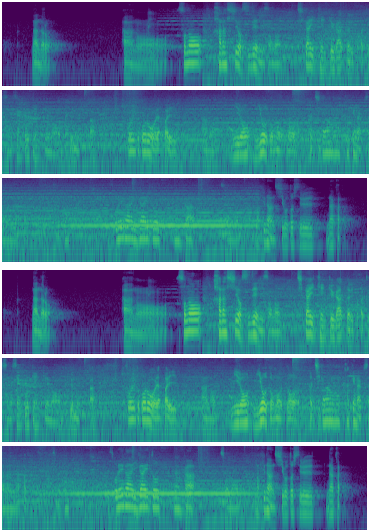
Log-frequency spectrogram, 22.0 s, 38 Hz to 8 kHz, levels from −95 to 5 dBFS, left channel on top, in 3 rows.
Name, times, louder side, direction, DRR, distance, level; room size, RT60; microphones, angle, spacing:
voice 1, 0.6-1.0 2.4-3.1 3.5-5.6 5.9-10.8 11.2-11.6 11.9-15.0 15.5-16.0 16.9-17.8 18.1-18.6 19.1-21.4, right 3 dB, 60° right, 13 dB, 0.6 m, -29 dB
sound 1, 3.7-19.8, left 1 dB, 50° left, 1.2 m, -34 dB
sound 2, 4.0-19.9, right 1 dB, 15° right, 1.1 m, -42 dB
Schoolyard kids, 5.8-16.3, right 3 dB, 80° right, 5.4 m, -44 dB
voice 2, 14.9-16.8, left 1 dB, 10° left, 12 dB, 0.6 m, -45 dB
21.0 x 16.0 x 3.7 m, 0.72 s
head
